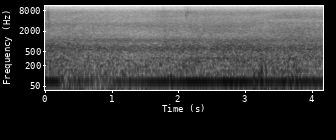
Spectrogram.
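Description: Wind on the microphone: a steady low rumble under an even hiss of outdoor noise.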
